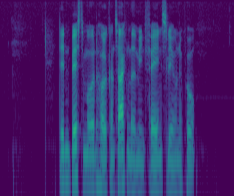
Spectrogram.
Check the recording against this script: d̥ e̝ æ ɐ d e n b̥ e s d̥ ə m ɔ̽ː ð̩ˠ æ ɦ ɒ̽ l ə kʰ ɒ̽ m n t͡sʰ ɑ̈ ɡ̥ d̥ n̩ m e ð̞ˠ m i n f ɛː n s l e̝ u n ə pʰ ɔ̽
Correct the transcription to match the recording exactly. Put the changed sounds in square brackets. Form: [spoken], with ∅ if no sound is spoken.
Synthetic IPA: d̥ e̝ æ ɐ d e n b̥ e s d̥ ə m ɔ̽ː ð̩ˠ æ ɦ ɒ̽ l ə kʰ ɒ̽ [∅] n t͡sʰ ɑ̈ ɡ̥ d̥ n̩ m e ð̞ˠ m i n f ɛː n s l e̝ [ʊ] n ə pʰ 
